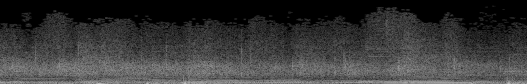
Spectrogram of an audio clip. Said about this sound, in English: Why don't you clap for them as they come to Jesus? Clap for them from upstairs.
